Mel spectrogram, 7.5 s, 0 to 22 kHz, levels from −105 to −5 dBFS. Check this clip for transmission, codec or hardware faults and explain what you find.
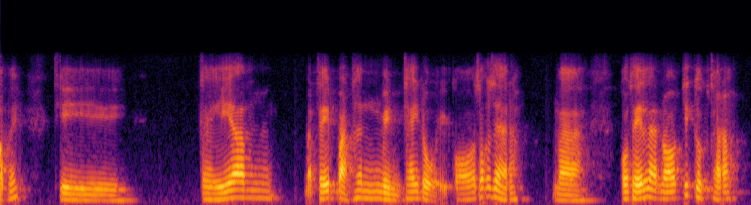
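One codec fault runs through the whole clip. AMR wideband (HD Voice) codec, throughout: the speech sounds rough and raspy, with nothing above about 7.4 kHz, which fits the lowest 6.6 kbit/s mode, where too few pulses reach the vocal-tract model.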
